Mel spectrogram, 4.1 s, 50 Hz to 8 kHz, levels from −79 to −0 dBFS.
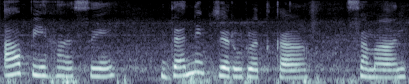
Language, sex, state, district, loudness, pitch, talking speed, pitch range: Hindi, female, Haryana, Jhajjar, -17 LUFS, 245 Hz, 100 wpm, 235-275 Hz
